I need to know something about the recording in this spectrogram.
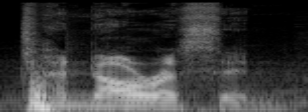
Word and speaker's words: Tanacharison: And I believe that's actually half-king Tanarison is really the correct pronunciation of it.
